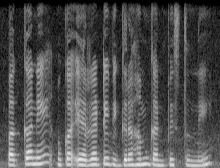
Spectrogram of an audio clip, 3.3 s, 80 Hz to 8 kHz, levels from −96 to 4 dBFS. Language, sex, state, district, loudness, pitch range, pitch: Telugu, female, Telangana, Hyderabad, -15 LUFS, 245-280 Hz, 255 Hz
